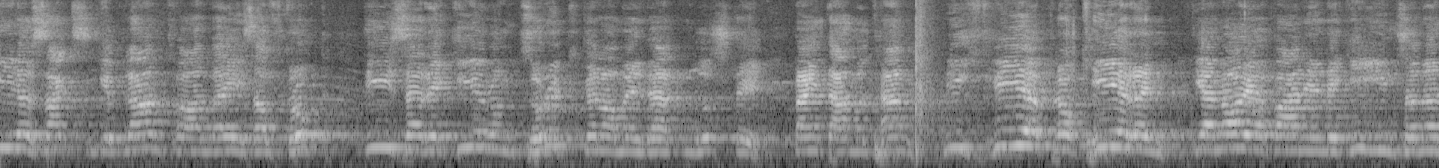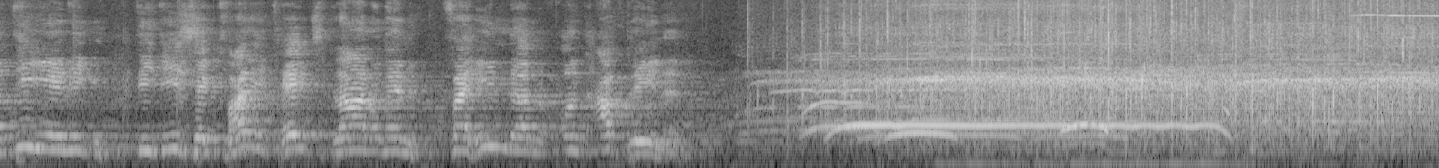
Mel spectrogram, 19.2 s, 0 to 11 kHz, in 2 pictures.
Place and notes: berlin, strasse des - no nukes protesters approaching
anti nuclear power demonstration reaches final destination.
Germany, March 2011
